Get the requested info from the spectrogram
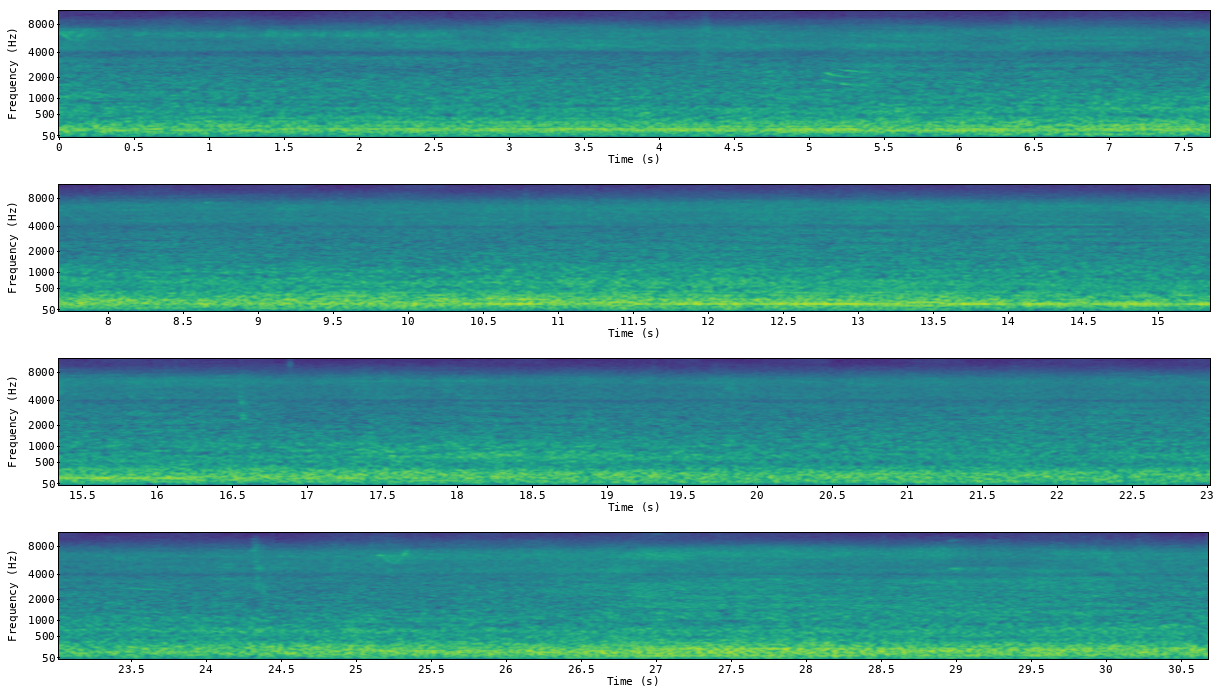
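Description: Steady background rumble and hiss of engines or road traffic, swelling and easing slowly, with no distinct animal call standing out.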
